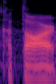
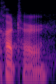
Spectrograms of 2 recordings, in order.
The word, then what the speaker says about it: Qatar: Hopefully I'm pronouncing I know Qatar is pronounced Qatar, not Qatar.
